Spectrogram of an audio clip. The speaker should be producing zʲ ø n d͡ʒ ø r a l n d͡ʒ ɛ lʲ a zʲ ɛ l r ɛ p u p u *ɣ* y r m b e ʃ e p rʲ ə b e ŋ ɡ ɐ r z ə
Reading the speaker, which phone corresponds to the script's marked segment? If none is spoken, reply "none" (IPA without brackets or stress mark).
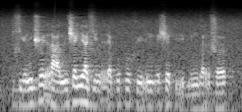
x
